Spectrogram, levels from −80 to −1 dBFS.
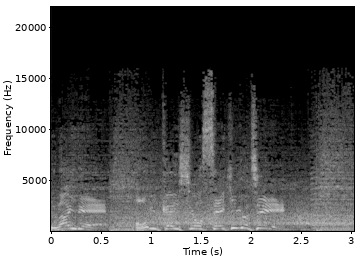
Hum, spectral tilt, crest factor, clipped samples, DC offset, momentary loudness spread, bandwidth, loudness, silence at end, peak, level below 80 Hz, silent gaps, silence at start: none; -2.5 dB/octave; 16 dB; under 0.1%; under 0.1%; 4 LU; 16.5 kHz; -20 LUFS; 0 s; -6 dBFS; -50 dBFS; none; 0 s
